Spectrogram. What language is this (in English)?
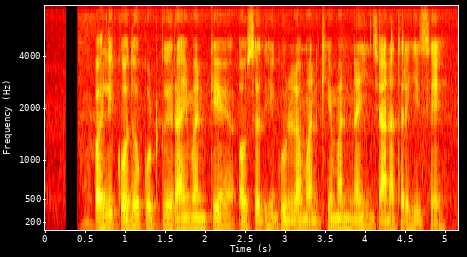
Chhattisgarhi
